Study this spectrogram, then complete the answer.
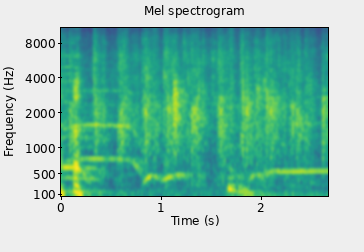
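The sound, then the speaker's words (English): An audience claps steadily in a dense, crackling burst of applause, with a few drawn-out cheering voices rising and falling over the clapping throughout. “So let's hear it for”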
